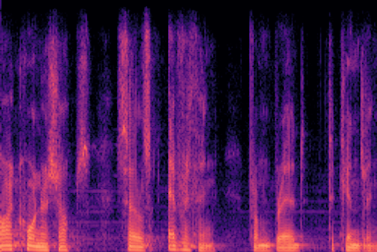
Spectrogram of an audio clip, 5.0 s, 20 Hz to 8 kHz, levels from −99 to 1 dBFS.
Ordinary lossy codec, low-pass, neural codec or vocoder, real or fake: Opus, 24 kbps; 7.2 kHz; none; real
